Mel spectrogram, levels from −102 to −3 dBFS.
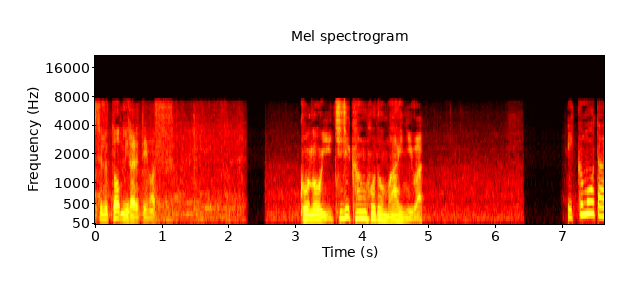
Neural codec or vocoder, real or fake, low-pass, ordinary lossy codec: codec, 16 kHz, 16 kbps, FreqCodec, smaller model; fake; 7.2 kHz; none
